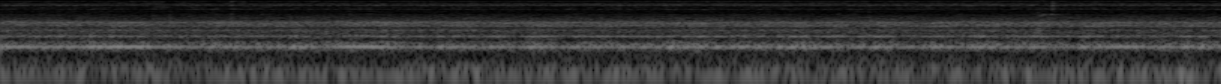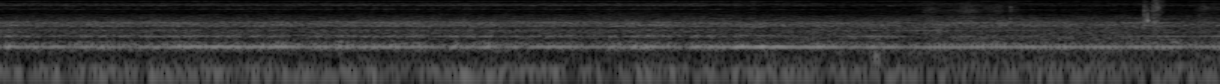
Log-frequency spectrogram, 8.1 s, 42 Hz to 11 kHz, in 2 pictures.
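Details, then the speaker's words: 1996 Ford F350 7.3 Powerstroke diesel, after converting to an electronic fuel system with frame-mounted pump and filters: key-on test pressurizing, an even, constant electric hum and steady whine as fuel flows through the pressure regulator; normal fuel pump priming. "I'm going to test pressurize the fuel system now you hear fuel going through the field pressure regulator"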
